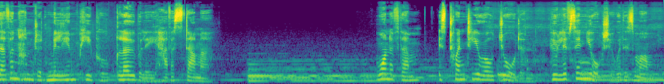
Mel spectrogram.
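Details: Adult narrator; fluent speech.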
